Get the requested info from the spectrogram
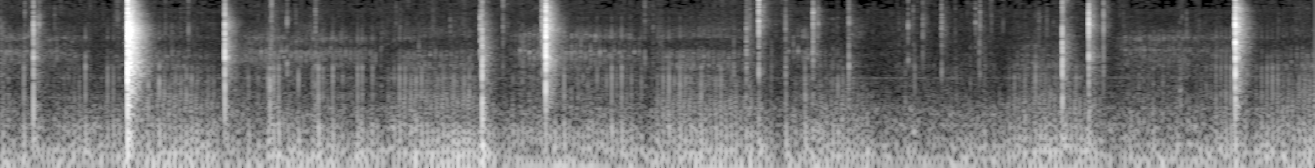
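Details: Sleeping cat purring softly beside a cozy fireplace: a steady, low rumbling purr runs throughout, broken by sharp pops and crackles from the burning fire, one loud snap near the first second.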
